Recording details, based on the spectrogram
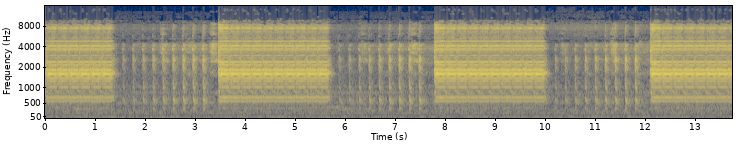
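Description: Loud mechanical tones alternating with rapid knocking pulses in repeating blocks, the typical noise of an MRI scanner running imaging sequences.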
